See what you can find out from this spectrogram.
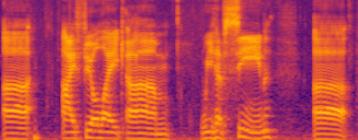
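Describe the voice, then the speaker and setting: A man's voice: medium pitch, steady tone, very slow, a bit bright, clear, resonant tone. A man chatting casually as a contestant on a debate panel show.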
